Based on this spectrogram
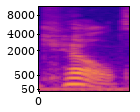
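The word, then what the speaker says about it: Celts: And you said Kelts and you live in New England. Thank you for the hard C in that word.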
